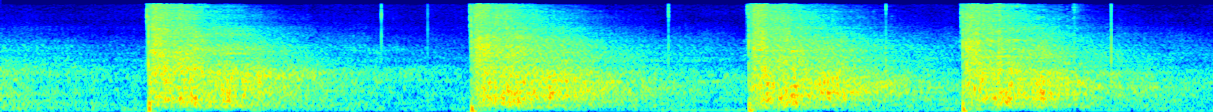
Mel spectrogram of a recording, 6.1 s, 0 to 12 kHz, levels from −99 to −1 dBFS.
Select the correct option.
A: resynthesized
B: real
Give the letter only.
A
